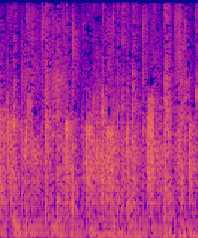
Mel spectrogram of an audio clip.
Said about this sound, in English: A gentle round of applause, not too close to the microphones, please, for the new world champion, Lewis Hamilton.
